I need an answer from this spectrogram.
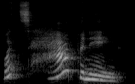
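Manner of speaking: crying out. Acted. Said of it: "cried Leonardo".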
